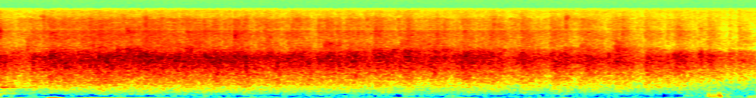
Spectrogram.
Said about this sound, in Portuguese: Se você quiser, pode aplaudir ao Senhor.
